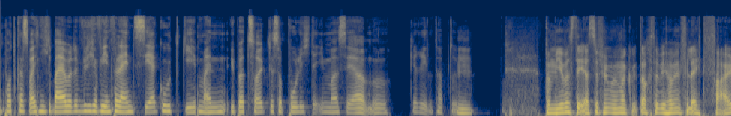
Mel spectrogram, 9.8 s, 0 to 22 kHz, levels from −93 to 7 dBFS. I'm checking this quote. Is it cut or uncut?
uncut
